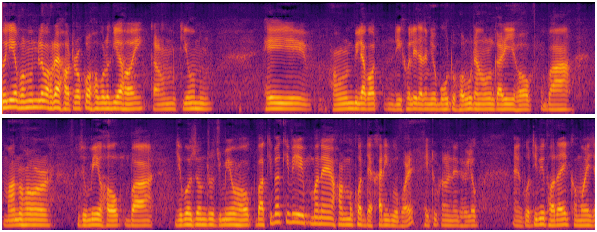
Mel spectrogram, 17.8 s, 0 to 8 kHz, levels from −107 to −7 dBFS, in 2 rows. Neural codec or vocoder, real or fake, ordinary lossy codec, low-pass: codec, 16 kHz, 2 kbps, X-Codec, WavLM features, trained on Multilingual LibriSpeech; fake; none; none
